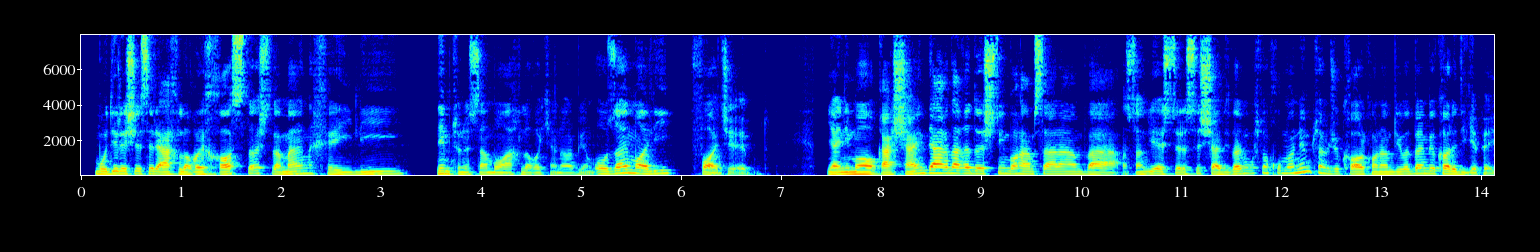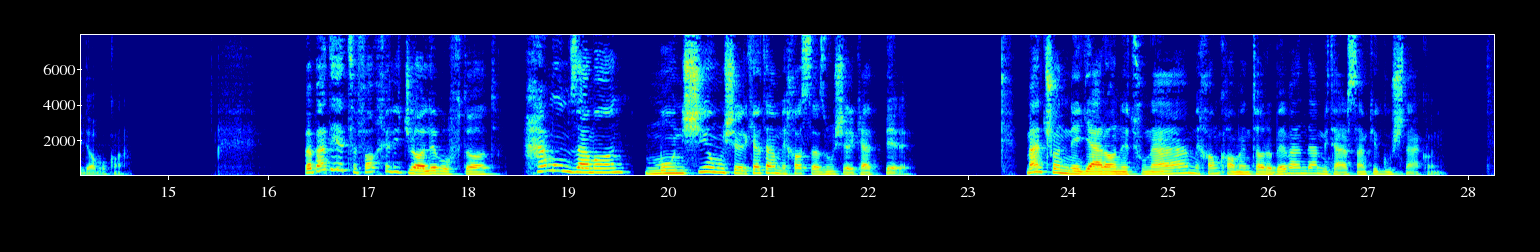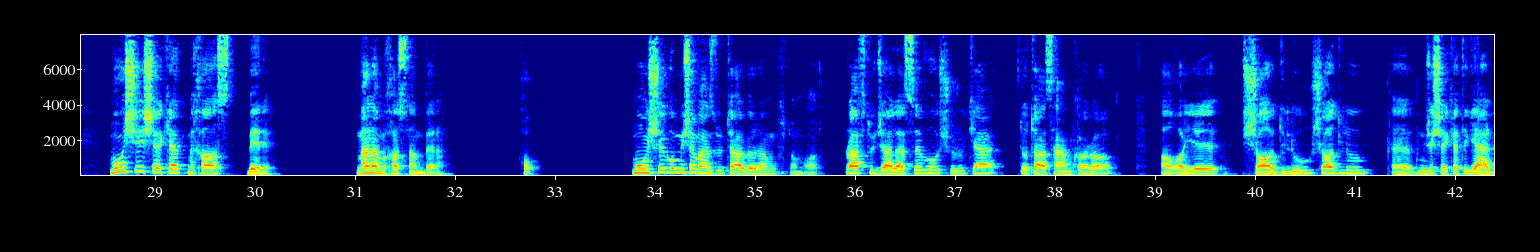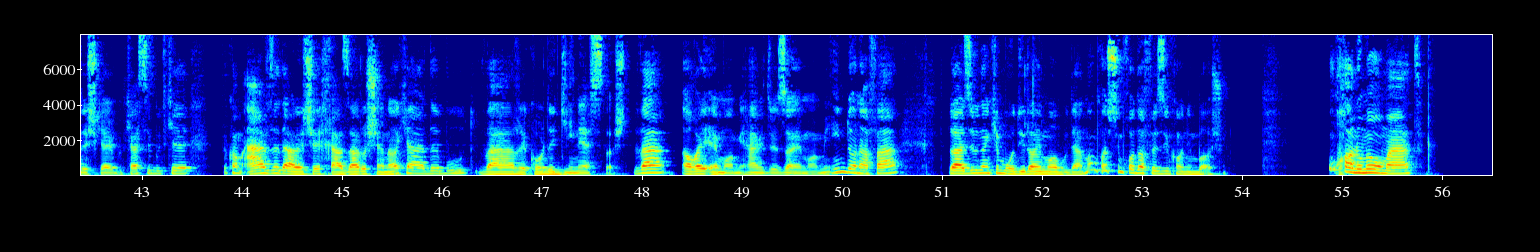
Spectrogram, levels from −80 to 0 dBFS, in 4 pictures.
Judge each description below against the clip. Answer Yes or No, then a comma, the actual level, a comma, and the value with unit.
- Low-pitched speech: No, medium, 145 Hz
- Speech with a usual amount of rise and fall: No, wide, 5.8 semitones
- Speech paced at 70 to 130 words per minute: No, fast, 155 wpm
